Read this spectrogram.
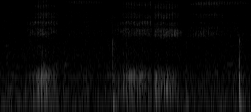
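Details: Quiet, low purring from a male house cat enjoying petting after being woken, coming in short rumbling pulses with light handling noises and a couple of sharp taps.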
